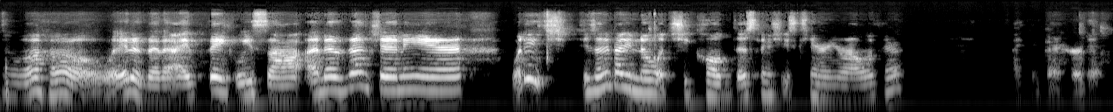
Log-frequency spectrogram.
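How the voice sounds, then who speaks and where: Woman, children's story-time teacher. Husky, lowish voice, questioning and thinking aloud for young listeners. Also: sing-song, normal speed, poor audio. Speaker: teacher leading a read-aloud.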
